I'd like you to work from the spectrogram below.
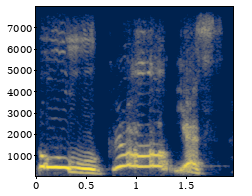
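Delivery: high, excited cheer with an ooh; excited squeal. Real, not acted. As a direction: squeal with delight for her. Cheering a student's chat answer.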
